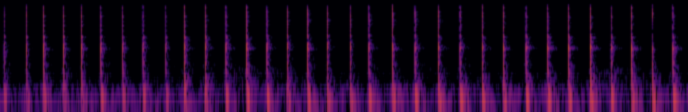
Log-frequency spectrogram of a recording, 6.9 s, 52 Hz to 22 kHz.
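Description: A metal-tipped green tool taps rapidly near the tape window of a white, hollow plastic audio cassette shell. It makes 33 short, dry clicks at a quick, steady pace, each with a bright edge and a tone around 1.6 kHz. The clicks die away almost instantly.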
